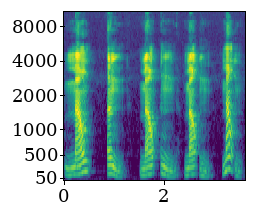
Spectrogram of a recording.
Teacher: it's almost like you're really reducing that second part to mountain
